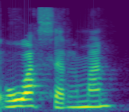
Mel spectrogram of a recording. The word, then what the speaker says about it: Wasserman: Hay una autora que se llama Wasserman, se escribe Wasserman, así como lo pronuncia con W, Wasserman, que trabaja sobre el estudio de casos.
